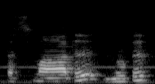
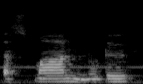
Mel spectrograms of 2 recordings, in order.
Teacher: ತಸ್ಮಾನ್ ನುಡಚಿ ಸಂಧಿಯ ವಿಚಾರ ಒಂದು ಸ್ವಲ್ಪ ಇದೆ, ಅದನ್ನು ನಿಮ್ ಗಮನಕ್ಕೆ ತರ್ತೀನಿ, ಯಾಕಂದ್ರೆ ಅದು ನೀವು ತಿಳ್ಕೊಳ್ಳೋದು ಅನುಕೂಲ. ಇಲ್ಲಿ ತಕಾರ ನಕಾರ ಆಗತ್ತೆ. ತ ಇದ್ದಿದ್ದು ನಕಾರವಾಗಿ ಪರಿಣಮಿಸುತ್ತೆ. · ಈ ಸೂತ್ರದಿಂದ ತಕಾರ ಅನುನಾಸಿಕ ಆಗುತ್ತೆ ಅಂದ್ರೆ ತಕಾರ ವರ್ಗೀಯ ವ್ಯಂಜನ ಅದರ ಪಂಚಮ ವರ್ಣವಾಗಿ ಪರಿಣಾಮಿಸುತ್ತೆ, ಅಂದ್ರೆ ನಕಾರ ಆಗುತ್ತೆ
